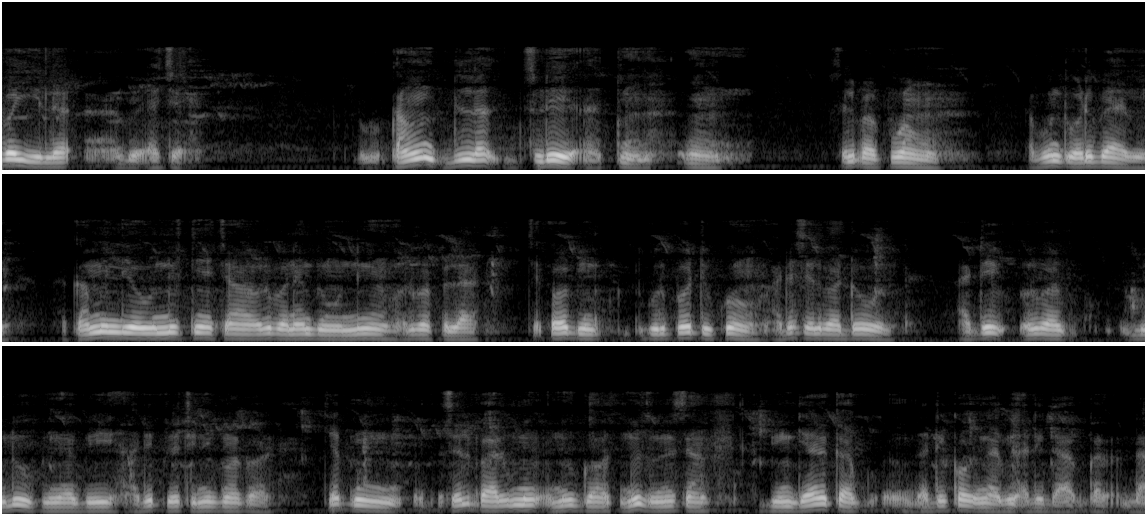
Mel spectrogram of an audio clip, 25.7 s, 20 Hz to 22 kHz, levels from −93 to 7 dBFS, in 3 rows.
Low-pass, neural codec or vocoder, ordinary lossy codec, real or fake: 7.2 kHz; none; MP3, 48 kbps; real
